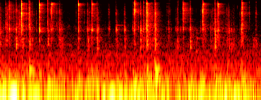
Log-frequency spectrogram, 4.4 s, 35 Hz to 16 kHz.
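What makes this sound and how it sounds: A pink plastic mechanical typewriter-style keyboard with round plastic keycaps is typed on with fingertips. Crisp, bright clicks come in quick uneven bursts, each short and sharp with a faint low thump beneath. Around 18 distinct keystrokes sound over the few seconds.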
